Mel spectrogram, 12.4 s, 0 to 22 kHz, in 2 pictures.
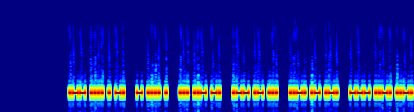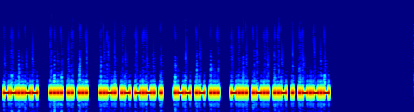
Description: Morse code, heard as a keyed tone, about 43 wpm, 700 Hz. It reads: WHEN THE SUN WAS FAR OFF, HIS FACE WAS BLUE.
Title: Sentences from Top 1000 Words - Review Part 3 - 45wpm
